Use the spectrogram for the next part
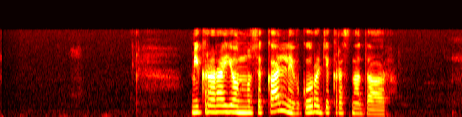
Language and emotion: Russian, neutral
